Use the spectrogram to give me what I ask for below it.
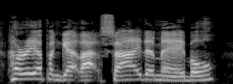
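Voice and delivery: high, loud call from afar; woman calling out. A narrator's reading. Woman in house above calls Mabel. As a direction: holler to someone in another room. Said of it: "a woman's voice calling out".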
